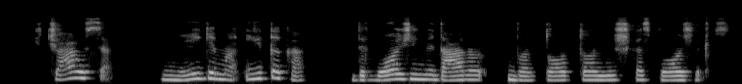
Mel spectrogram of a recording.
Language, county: Lithuanian, Šiauliai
